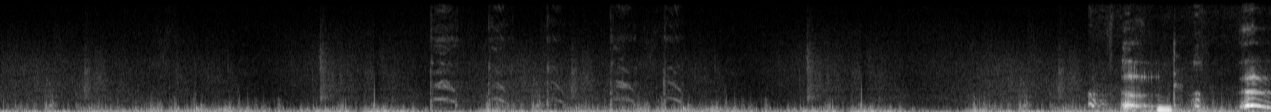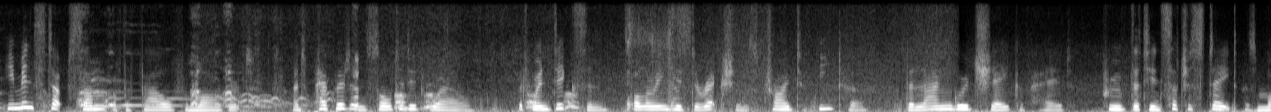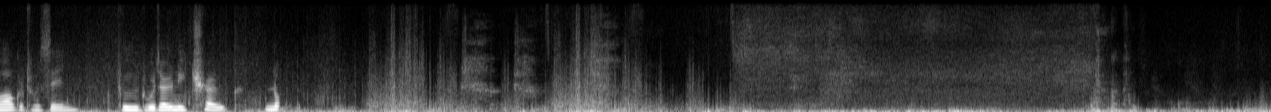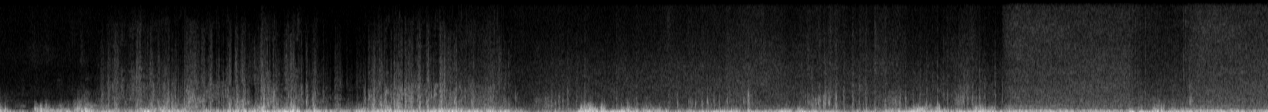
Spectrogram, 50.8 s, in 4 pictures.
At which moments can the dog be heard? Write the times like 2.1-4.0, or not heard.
10.8-19.6.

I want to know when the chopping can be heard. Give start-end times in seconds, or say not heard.
not heard.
